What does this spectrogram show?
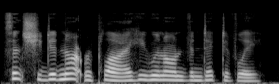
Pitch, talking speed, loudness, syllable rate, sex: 200 Hz, 195 wpm, -17 LUFS, 5.8 syllables/s, female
